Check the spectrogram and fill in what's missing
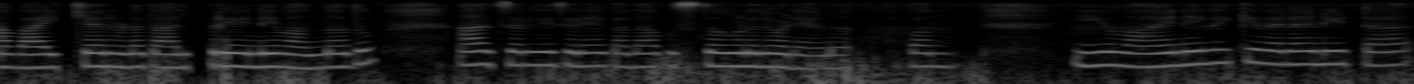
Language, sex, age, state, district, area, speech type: Malayalam, female, 18-30, Kerala, Alappuzha, rural, spontaneous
